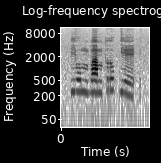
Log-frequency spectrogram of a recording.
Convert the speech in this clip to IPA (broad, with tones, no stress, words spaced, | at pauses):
jo˧mba˧mpro˥˩k̚ je˨˩ʔ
